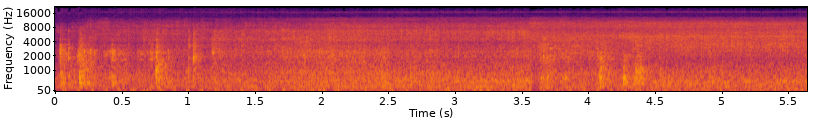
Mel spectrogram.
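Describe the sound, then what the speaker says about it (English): Steaks sear in an already hot pan, giving a continuous moderate hiss and sizzle with a few scraping bursts early on, as if the pan were shaken. "I've got the pan already hot, add the steaks to the pan."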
